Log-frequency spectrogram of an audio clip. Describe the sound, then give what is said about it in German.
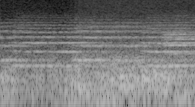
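An emergency vehicle's two-tone siren wails steadily, its sustained tones layered over a low rumble of traffic, with no one speaking. “Wenn wir gerade hier die Martinshörner hören, kamen die auch öfters bei euch vorbei?”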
